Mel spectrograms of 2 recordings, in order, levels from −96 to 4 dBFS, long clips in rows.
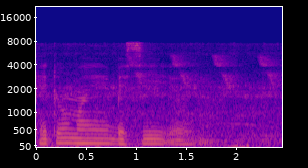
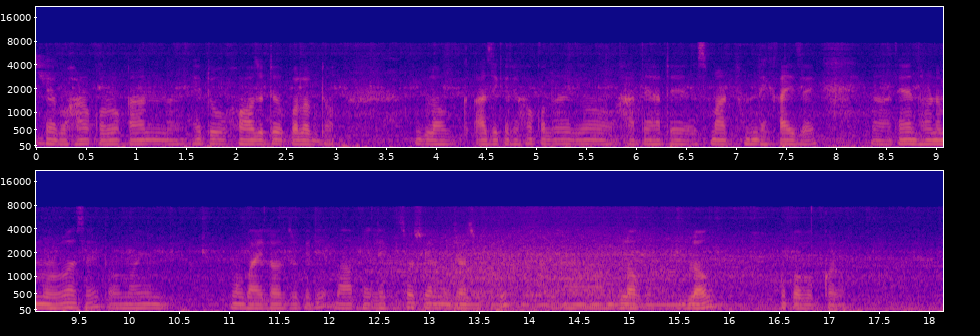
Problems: constant background noise, low volume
